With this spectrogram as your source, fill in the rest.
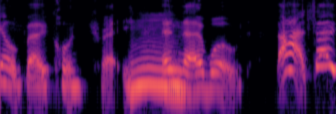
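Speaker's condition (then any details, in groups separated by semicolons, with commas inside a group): Cerebral palsy; slow speech, sounds disabled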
